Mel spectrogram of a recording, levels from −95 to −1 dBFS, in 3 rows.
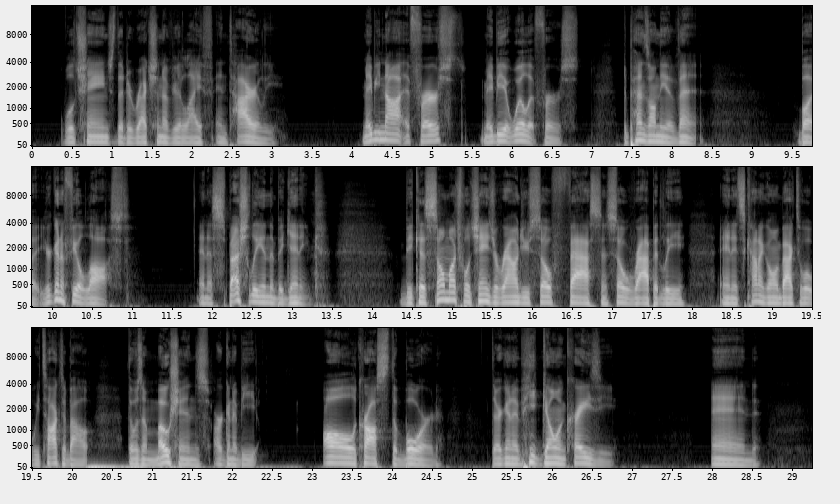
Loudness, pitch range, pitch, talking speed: -29 LUFS, 90-115 Hz, 100 Hz, 150 wpm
